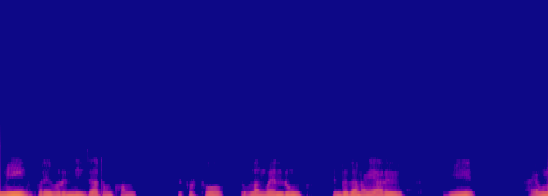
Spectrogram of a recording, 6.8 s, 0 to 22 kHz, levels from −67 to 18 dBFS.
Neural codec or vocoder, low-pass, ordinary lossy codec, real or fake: codec, 16 kHz, 1.1 kbps, Voila-Tokenizer; 5.4 kHz; none; fake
